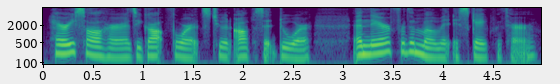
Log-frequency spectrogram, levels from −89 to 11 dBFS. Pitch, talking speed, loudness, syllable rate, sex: 180 Hz, 230 wpm, -18 LUFS, 6.7 syllables/s, female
